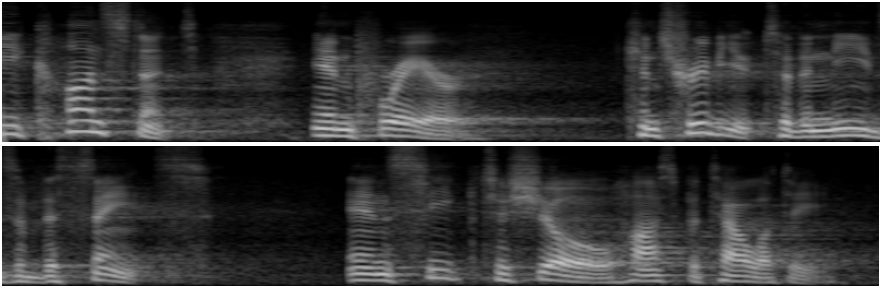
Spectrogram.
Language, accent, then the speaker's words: English; Kentucky, United States; I actually, because I'm from Kentucky, I'm accustomed to saying you all.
